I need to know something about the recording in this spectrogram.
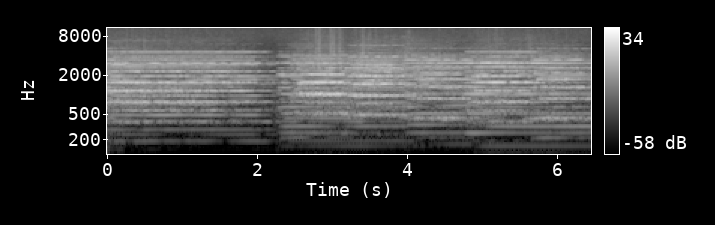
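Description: Choral music: a choir singing slow, sustained chords, with a short break between phrases about two seconds in.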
